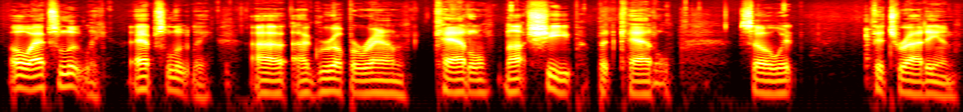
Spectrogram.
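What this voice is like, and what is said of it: West Texan Southern accent. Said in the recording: “your accent ... it does seem to be disturbing the dairy cattle just a little ... I would describe my accent as West Texan ... largely Southern”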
